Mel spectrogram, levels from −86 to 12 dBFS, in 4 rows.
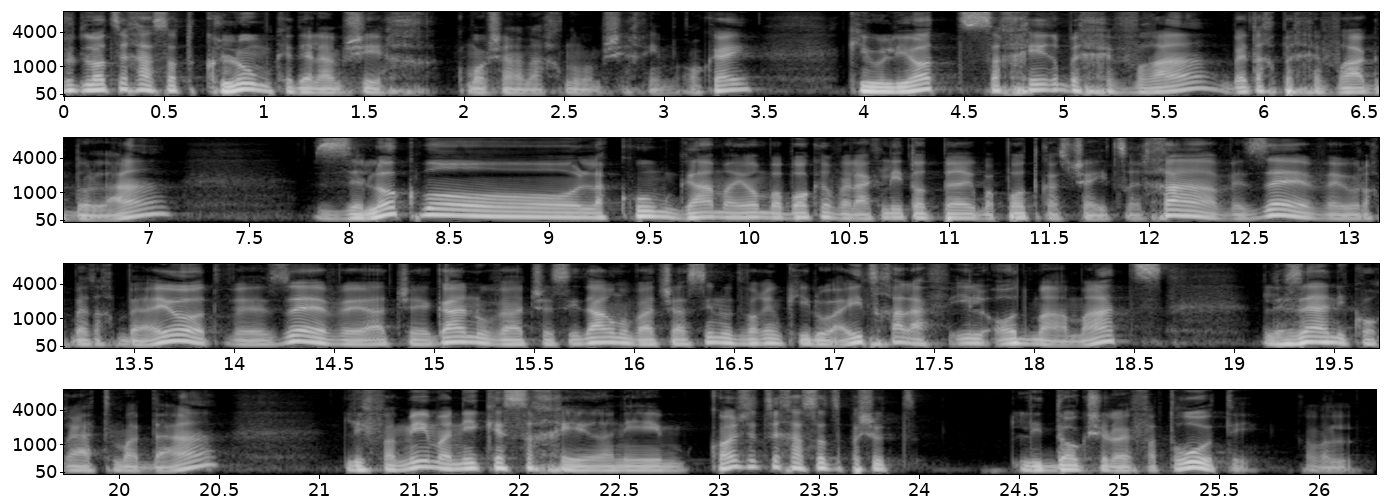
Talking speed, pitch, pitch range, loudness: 160 wpm, 110 Hz, 95-135 Hz, -16 LUFS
